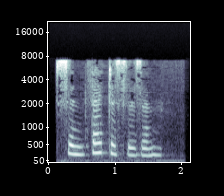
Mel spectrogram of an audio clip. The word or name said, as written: syntheticism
